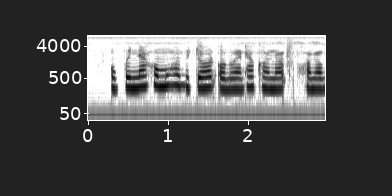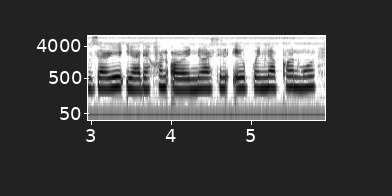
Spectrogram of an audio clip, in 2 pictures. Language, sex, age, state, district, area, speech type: Assamese, female, 18-30, Assam, Lakhimpur, rural, spontaneous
